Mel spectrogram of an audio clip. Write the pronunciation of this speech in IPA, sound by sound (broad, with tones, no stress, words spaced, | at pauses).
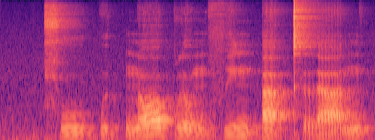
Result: t͡ɕʰuː˧pɯ˨˩k̚nɔː˥˩plo˧m fi˧nʔa˨˩ʔkʰra˩˦n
